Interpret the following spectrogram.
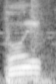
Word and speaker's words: Burrell: Burrell rhymes with Pearl, that rhymes with Benitez.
